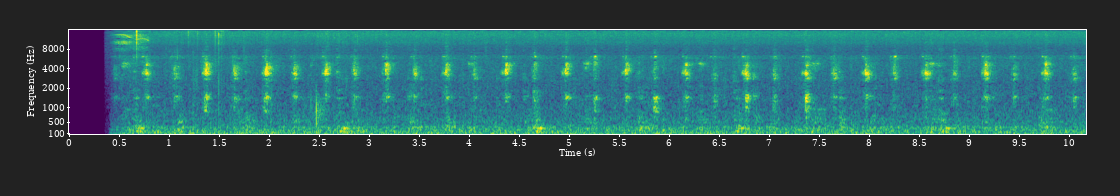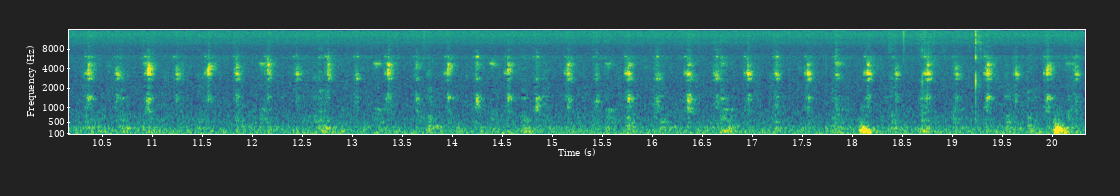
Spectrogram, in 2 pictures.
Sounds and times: Multiple clocks ticking 0:00.4 - 0:20.3

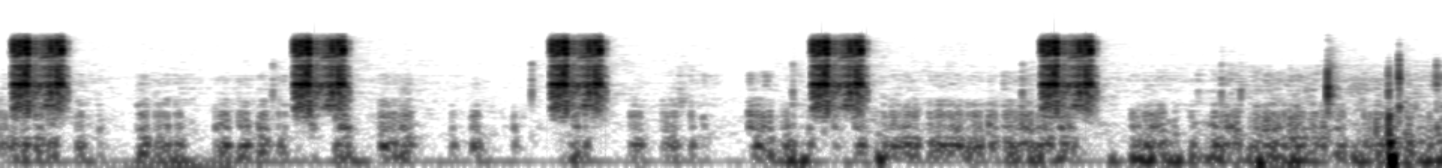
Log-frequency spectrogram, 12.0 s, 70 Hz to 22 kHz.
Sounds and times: digital camera shutter sound 0:00.1 - 0:00.6
digital camera shutter sound 0:02.4 - 0:03.0
digital camera shutter sound 0:04.6 - 0:05.1
digital camera shutter sound 0:06.8 - 0:07.3
digital camera shutter sound 0:08.7 - 0:09.2

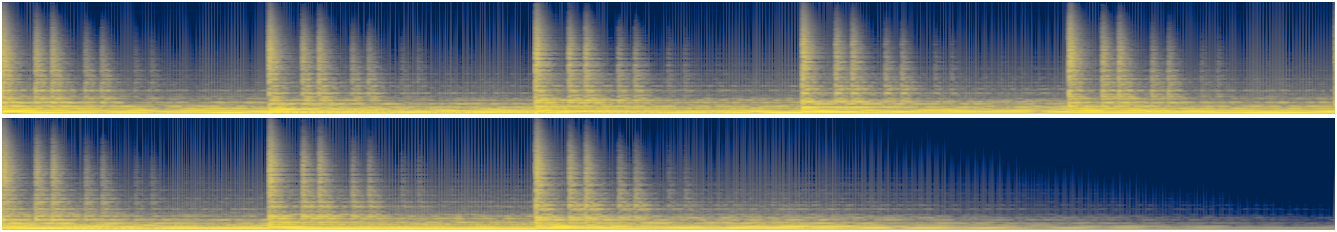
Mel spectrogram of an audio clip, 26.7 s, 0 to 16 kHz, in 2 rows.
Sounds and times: Trance pluck chord 0:02.6 - 0:12.4

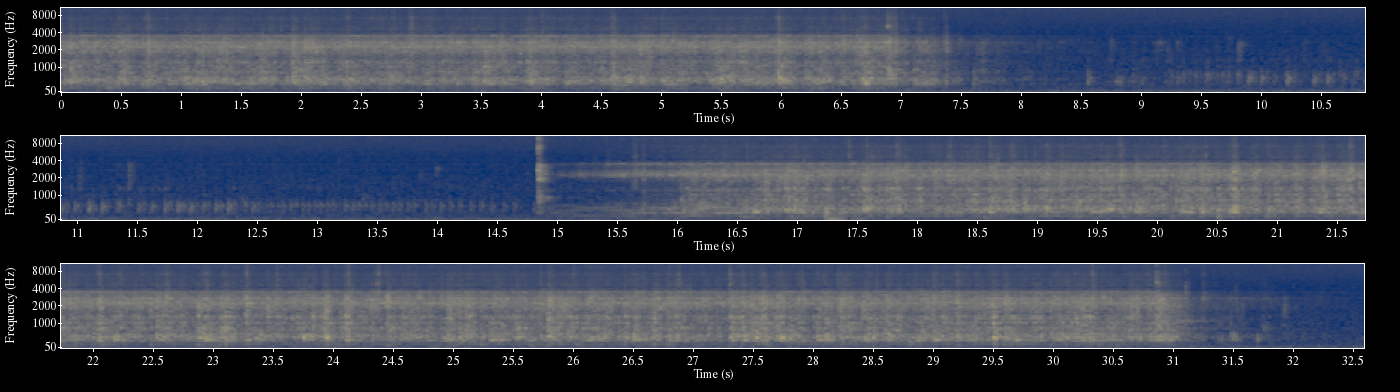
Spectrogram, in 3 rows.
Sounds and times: Washing machine doing a washing cycle 0:00.0 - 0:32.5

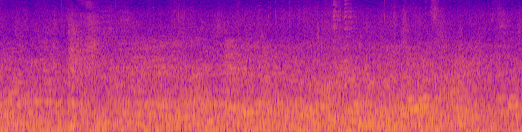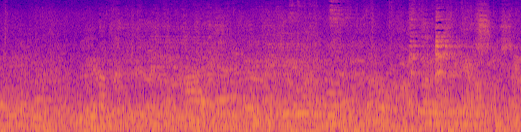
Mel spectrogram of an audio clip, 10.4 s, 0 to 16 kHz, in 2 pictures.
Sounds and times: people who walk and talk around 0:00.0 - 0:10.4

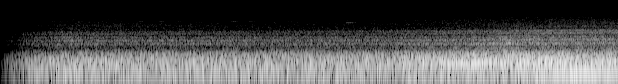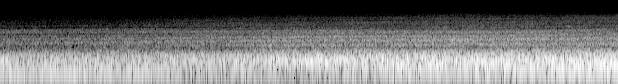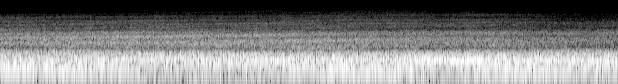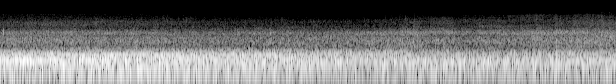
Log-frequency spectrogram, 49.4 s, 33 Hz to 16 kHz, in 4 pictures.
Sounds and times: boat accelerating 0:00.1 - 0:49.4
waves hitting the embankment 0:20.4 - 0:49.4

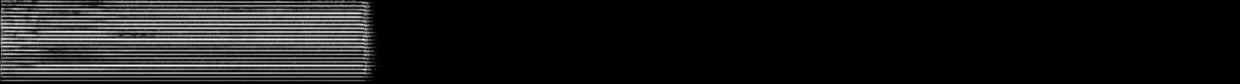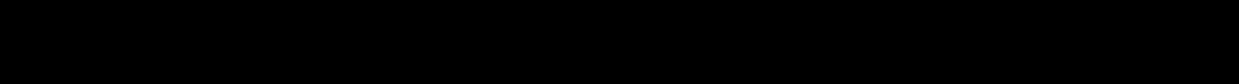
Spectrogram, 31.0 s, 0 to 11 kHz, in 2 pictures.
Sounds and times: Great Highland bagpipe chanter, Low A note 0:00.0 - 0:04.8

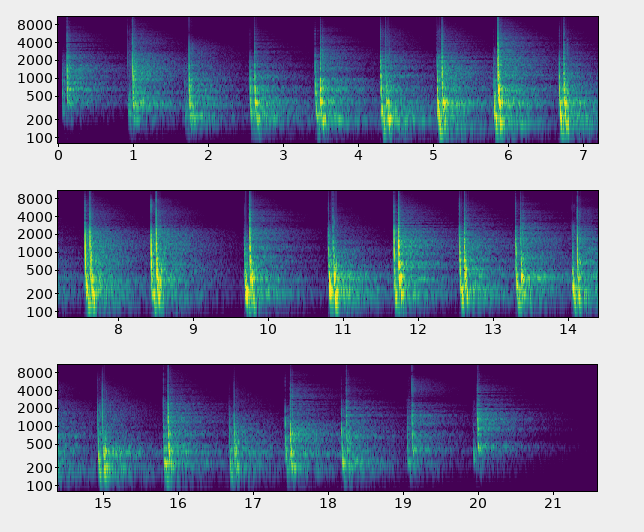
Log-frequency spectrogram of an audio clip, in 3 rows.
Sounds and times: Synthesized Footsteps 0:02.6 - 0:19.3

